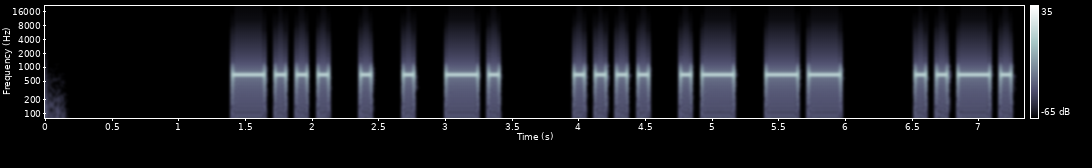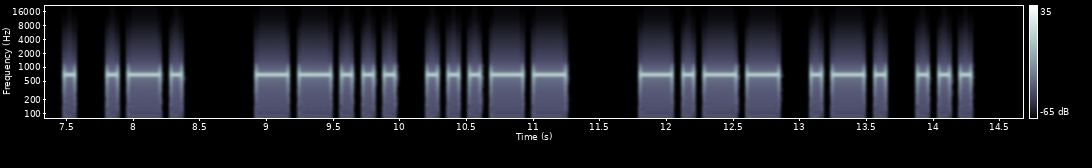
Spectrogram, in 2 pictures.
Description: Morse code, heard as a keyed tone, about 15 wpm, 700 Hz. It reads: BEEN HAM FER 73 YRS
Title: Practice QSO - Exchange 3 - More Info - 15wpm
